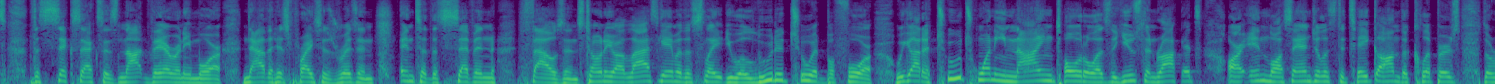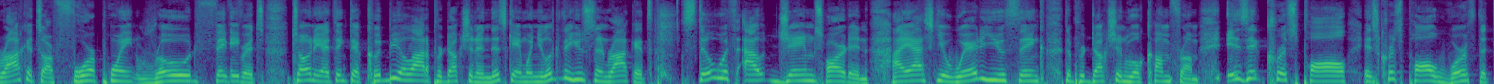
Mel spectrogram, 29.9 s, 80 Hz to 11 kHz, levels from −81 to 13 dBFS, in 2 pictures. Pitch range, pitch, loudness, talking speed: 140-175 Hz, 160 Hz, -18 LUFS, 195 wpm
